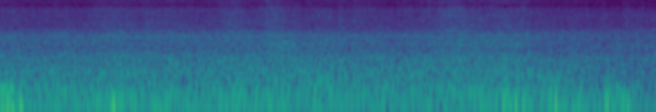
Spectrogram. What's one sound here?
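A swollen river rushes and churns steadily.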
